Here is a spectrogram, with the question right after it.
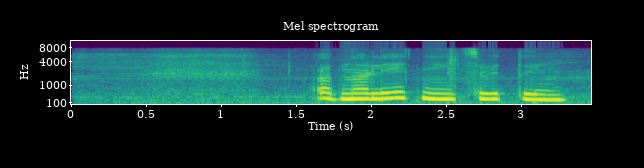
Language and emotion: Russian, neutral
